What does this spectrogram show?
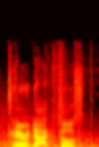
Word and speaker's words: pterodactyls: why can't you hear pterodactyls in the bathroom um in the bathroom um i don't know because the p is silent but um i'm guessing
